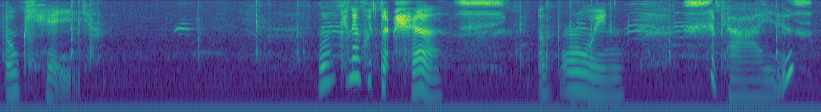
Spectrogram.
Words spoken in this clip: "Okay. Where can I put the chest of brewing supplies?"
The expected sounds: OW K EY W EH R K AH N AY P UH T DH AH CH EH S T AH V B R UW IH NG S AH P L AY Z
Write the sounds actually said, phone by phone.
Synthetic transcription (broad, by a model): OW K EY W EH L K AH N AY P UH T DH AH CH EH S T AH V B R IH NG S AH P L AY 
